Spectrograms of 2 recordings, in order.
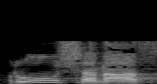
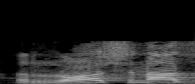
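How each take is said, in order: First: It is said as two parts, 'rooh shanaas'. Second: It is said as one word, 'roshnaas'. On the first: The speaker calls it right. "یہ روح الگ لفظ ہے, شناس الگ ہے" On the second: The speaker calls it wrong. "روشناس غلط ہے"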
